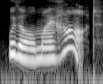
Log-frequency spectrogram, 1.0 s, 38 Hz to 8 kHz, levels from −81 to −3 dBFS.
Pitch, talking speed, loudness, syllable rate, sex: 230 Hz, 230 wpm, -14 LUFS, 4.8 syllables/s, female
